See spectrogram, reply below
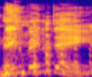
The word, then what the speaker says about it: Tane: And for listeners, a reminder, my Stam Sork's name is Tane, spelled like Wayne, but with a T.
